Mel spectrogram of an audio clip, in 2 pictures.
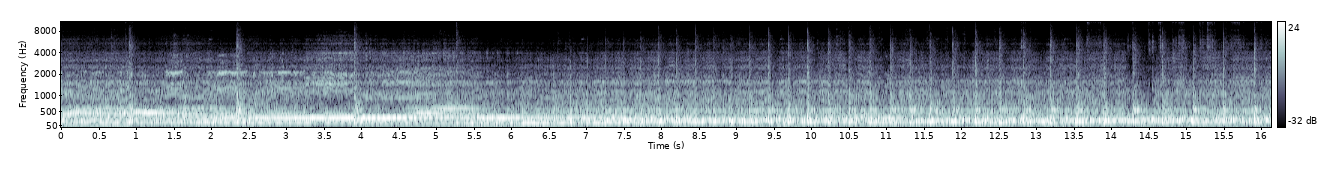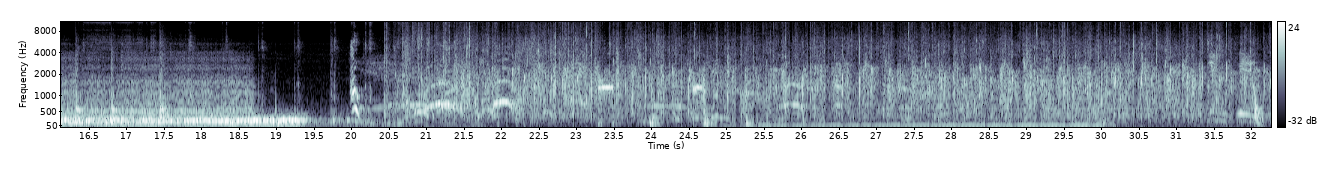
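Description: Live band with a drum kit and string instruments playing the end of a song, which stops abruptly about two-thirds of the way through. Audience applause follows.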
